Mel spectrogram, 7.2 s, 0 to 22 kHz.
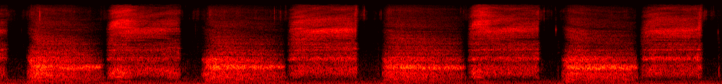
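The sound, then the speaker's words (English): Deep breathing exercise with full inhales and exhales of about 70 percent, done in a parked car; a steady rhythm of many forceful, rushing breaths follows closely one after another, loud and without any talk. “so it's like a big breath in, you inhale fully and then exhale about 70% out. It's this kind of breathing that makes you a little bit dizzy”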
